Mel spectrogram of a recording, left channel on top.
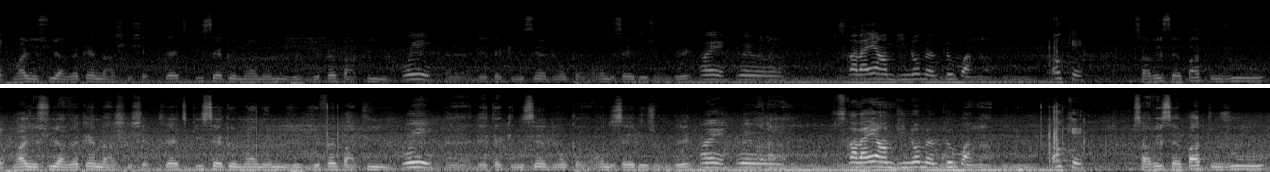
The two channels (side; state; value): left; quieter; 20.6 dB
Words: Moi, je suis avec un architecte qui sait que moi-même, je fais partie des techniciens, donc on essaye de jongler. Oui. Vous travaillez en binôme un peu, quoi. Ok. Vous savez, ce n'est pas toujours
